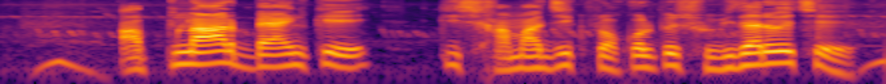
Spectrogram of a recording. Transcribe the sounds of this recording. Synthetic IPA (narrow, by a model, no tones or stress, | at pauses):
apnaɾbɛŋke | kiʃamad͡ʑikpɾokolpeɾʃubʱid̪ʱaɾoet͡ɕʰe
